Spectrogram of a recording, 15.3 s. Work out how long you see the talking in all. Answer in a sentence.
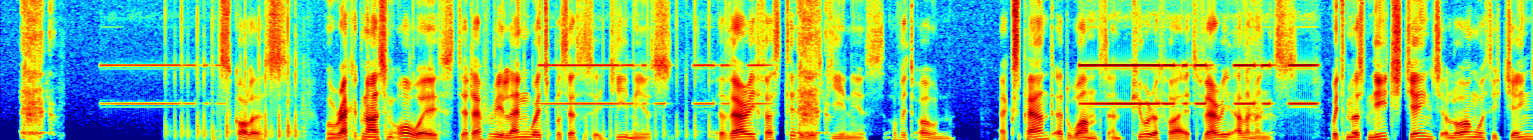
The talking can be heard for 13 seconds in total.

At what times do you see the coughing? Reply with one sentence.
The coughing can be heard from 0.2 to 0.7 s, from 8.0 to 8.4 s and from 12.4 to 12.8 s.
